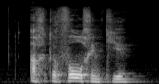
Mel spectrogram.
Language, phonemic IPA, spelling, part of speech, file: Dutch, /ɑxtərˈvɔlɣɪŋkjə/, achtervolginkje, noun, Nl-achtervolginkje.ogg
- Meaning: diminutive of achtervolging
